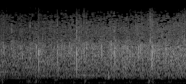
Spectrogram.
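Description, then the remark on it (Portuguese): An audience at a worship service applauds the Lord steadily, a dense wash of many hands clapping at once, even in loudness with scattered sharper claps standing out, no voices on top. “Você pode aplaudir ao Senhor.”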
